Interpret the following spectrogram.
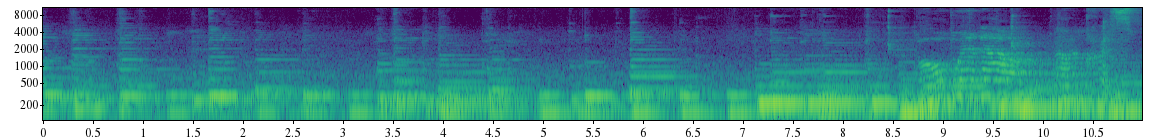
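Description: Archtop guitar and baritone ukulele playing the intro to a swing song, with plucked single notes and chords at a moderate tempo. A voice begins singing near the end.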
